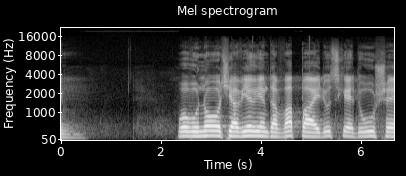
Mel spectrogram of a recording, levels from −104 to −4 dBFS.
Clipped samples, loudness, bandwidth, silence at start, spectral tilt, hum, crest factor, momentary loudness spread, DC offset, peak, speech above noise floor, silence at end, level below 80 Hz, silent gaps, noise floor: under 0.1%; -16 LUFS; 11 kHz; 0 s; -7 dB/octave; none; 14 dB; 8 LU; under 0.1%; -4 dBFS; 50 dB; 0 s; -56 dBFS; none; -66 dBFS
